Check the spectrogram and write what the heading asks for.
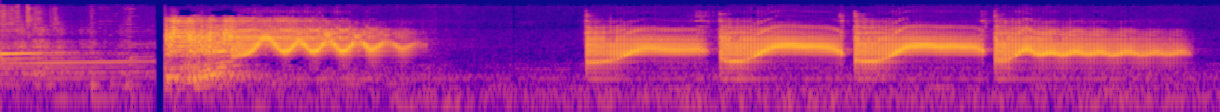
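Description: Cartoon sound effects: after the tail of a rising jingle fades, a wobbling spring 'boing' starts suddenly about a second in, then four rising 'boing' glides follow one after another and stop abruptly near the end.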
